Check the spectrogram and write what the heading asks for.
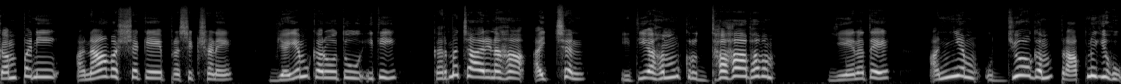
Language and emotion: Sanskrit, angry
